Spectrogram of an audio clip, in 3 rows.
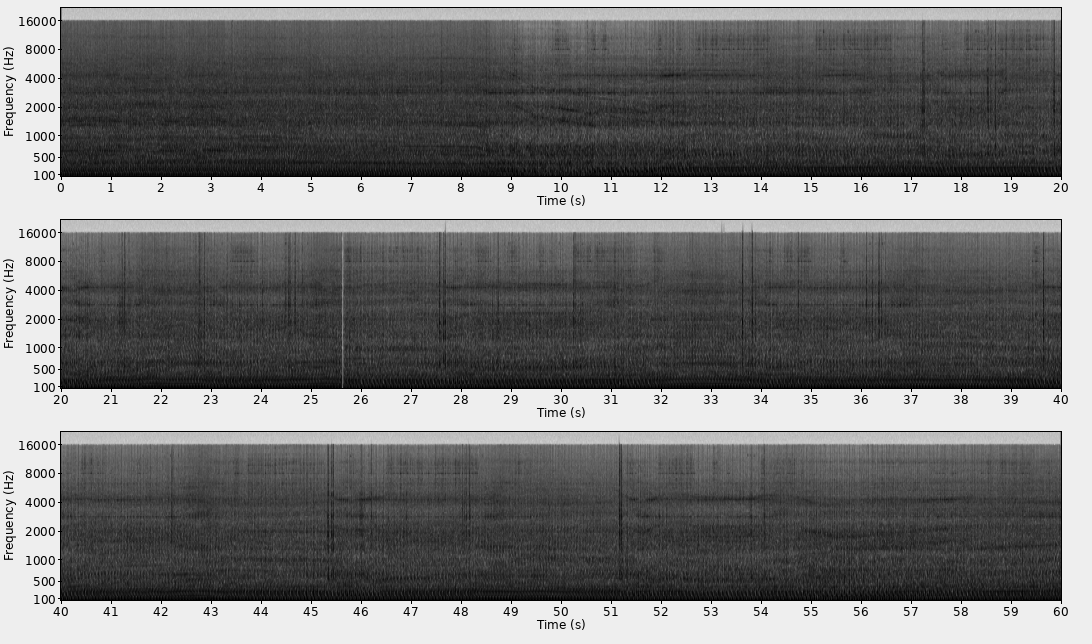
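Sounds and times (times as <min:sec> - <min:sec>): motorcycle engine running: 0:00.0 - 1:00.0.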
